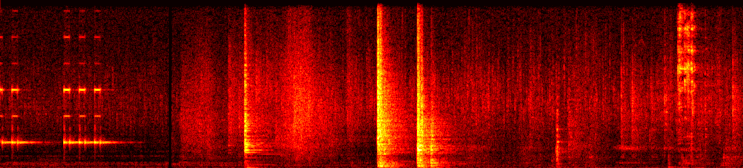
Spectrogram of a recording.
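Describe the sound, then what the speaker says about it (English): A kitchen timer beeps in quick repeated bursts near the start while ground beef goulash with macaroni sizzles and bubbles in a pan, followed by a few louder clatters of cookware. "timer's going off"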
